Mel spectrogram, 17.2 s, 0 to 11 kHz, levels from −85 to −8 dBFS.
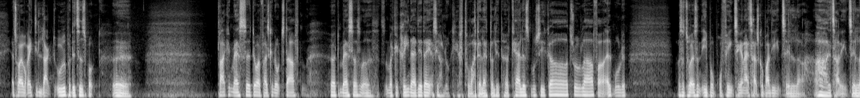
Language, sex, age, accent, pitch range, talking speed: Danish, male, 30-49, native, 90-110 Hz, 255 wpm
